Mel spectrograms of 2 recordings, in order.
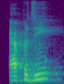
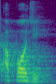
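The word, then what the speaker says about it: apogee: ऐसे ही अब तक नहीं पूछा गया है लेकिन पूछा जा सकता है, एपजी या अपोजी। एपजी वैसे सही उच्चारण है इसका, एपजी।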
